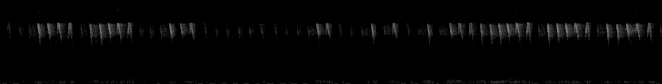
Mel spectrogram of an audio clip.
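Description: A Sunda bush warbler sings a long, very high, rapid chatter of ticking and trilled notes in bursts, broken by short pauses.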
